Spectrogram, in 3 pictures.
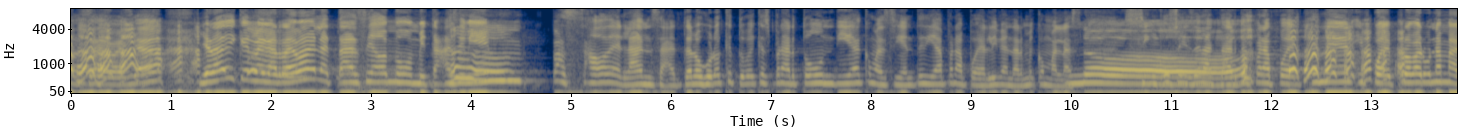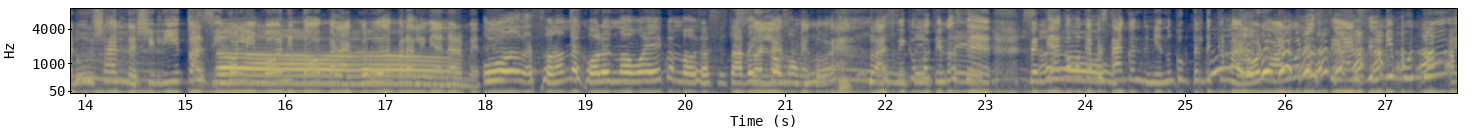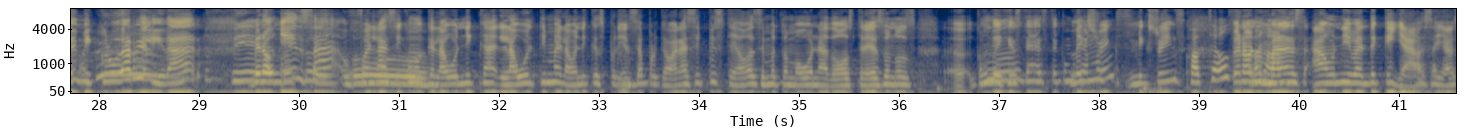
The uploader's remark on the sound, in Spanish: En vivo desde La Huacana Night Club.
